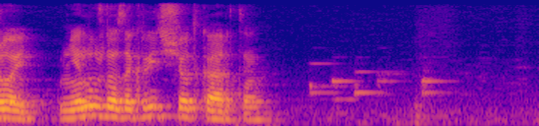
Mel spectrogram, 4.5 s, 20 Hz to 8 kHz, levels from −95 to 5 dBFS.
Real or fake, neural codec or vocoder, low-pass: real; none; 7.2 kHz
